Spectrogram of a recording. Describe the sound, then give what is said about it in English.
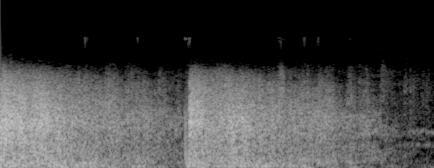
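Heavy machine-gun fire rattles as a radio-drama sound effect in a dense, continuous crackling roar with no voices. A sharp fresh burst cuts in midway, then the noise slowly fades toward the end. “Cover that front porch. Here's a machine gun, Joe.”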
